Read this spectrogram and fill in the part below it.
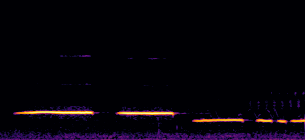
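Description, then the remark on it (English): A white-throated sparrow sings clear, pure whistled notes: two long steady tones, then a slightly lower tone and a quick run of short, wavering notes, sweet and thin with no talking. “In the east, you're more likely to hear the sweet, wavering song of the white-throated sparrow.”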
